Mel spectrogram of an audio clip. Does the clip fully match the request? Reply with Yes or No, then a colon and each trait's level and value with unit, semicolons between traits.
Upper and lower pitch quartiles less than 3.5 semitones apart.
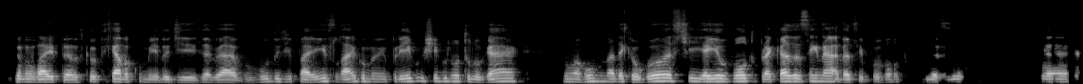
Yes: average, 2.9 semitones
